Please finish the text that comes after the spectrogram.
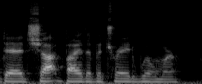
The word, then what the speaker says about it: Wilmer: Spade calls the cops, and they go after Gutman, who is found dead, shot by the betrayed Wilmer, who probably is pronounced Vilmer, but whatever.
